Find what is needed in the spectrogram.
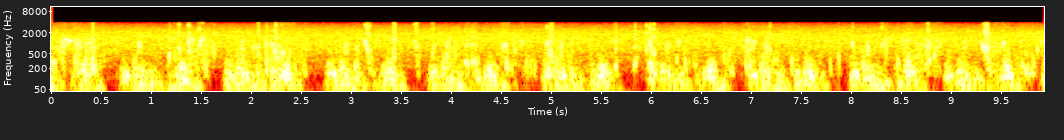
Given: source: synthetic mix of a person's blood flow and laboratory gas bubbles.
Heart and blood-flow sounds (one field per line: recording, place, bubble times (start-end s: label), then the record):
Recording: Doppler ultrasound of blood flow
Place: precordium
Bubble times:
0.00-0.54 s: bubbles
1.15-1.66 s: bubbles
2.00-2.58 s: bubbles
3.02-3.29 s: bubbles
3.38-3.51 s: bubbles
3.62-3.71 s: bubbles
3.79-3.88 s: bubbles
3.92-4.29 s: bubbles
4.48-4.65 s: bubbles
4.68-4.88 s: bubbles
4.93-5.23 s: bubbles
5.61-5.70 s: bubbles
5.80-5.89 s: bubbles
5.93-6.10 s: bubbles
6.23-6.47 s: bubbles
6.71-6.88 s: bubbles
6.91-7.21 s: bubbles
7.37-7.50 s: bubbles
7.77-7.91 s: bubbles
8.00-8.05 s: bubbles
8.29-8.39 s: bubbles
8.44-8.94 s: bubbles
9.29-9.94 s: bubbles
From the record:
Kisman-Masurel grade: 342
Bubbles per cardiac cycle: rolling drumbeat, 9 or more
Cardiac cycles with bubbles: 100%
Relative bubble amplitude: moderate (0.250 to 0.450)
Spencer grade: 3 (all of the cardiac periods contain showers or single bubble signals, but not dominating or overriding the cardiac motion signals)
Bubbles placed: only in the low amplitude regions of the cardiac cycle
